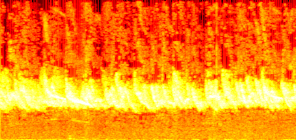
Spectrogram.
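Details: Flock of white-eyes calling to each other, female birds used to stir males into singing: a dense, unbroken stream of high, thin twittering notes overlapping throughout, with no other clear sounds.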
